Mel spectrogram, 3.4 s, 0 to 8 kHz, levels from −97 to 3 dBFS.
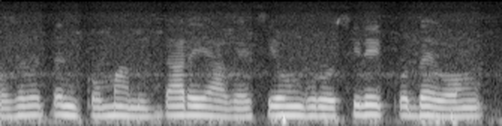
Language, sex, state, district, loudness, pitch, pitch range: Chakma, female, Tripura, Unakoti, -18 LUFS, 170 Hz, 160-175 Hz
